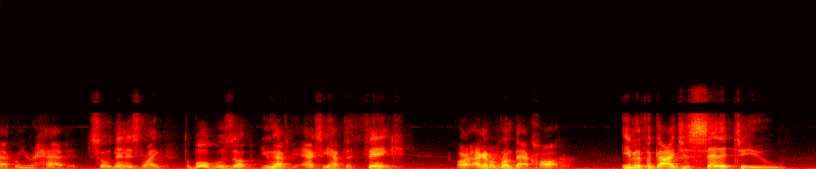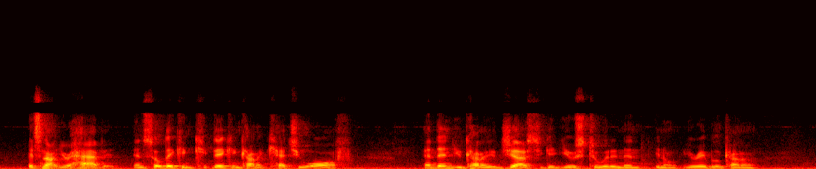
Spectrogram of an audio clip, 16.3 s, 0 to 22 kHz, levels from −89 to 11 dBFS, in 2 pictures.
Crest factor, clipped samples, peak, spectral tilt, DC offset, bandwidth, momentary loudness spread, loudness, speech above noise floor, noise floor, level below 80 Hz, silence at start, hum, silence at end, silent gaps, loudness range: 20 dB; under 0.1%; -4 dBFS; -5.5 dB/octave; under 0.1%; 10 kHz; 16 LU; -24 LUFS; 24 dB; -48 dBFS; -50 dBFS; 0 s; none; 0.05 s; none; 9 LU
